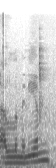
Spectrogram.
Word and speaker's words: aluminium: Aluminium. Aluminium, yes, that is how you pronounce the word because it has a fucking Yes, I in it.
